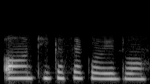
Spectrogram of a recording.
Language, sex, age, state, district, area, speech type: Assamese, female, 18-30, Assam, Jorhat, urban, conversation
